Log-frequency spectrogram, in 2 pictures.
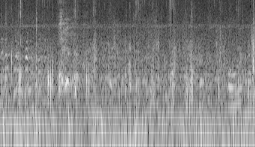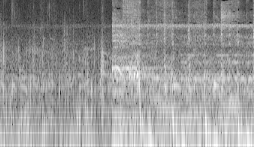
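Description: Footsteps scuffing along a path with faint voices, then about six seconds in, music starts abruptly and louder, with a steady beat.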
